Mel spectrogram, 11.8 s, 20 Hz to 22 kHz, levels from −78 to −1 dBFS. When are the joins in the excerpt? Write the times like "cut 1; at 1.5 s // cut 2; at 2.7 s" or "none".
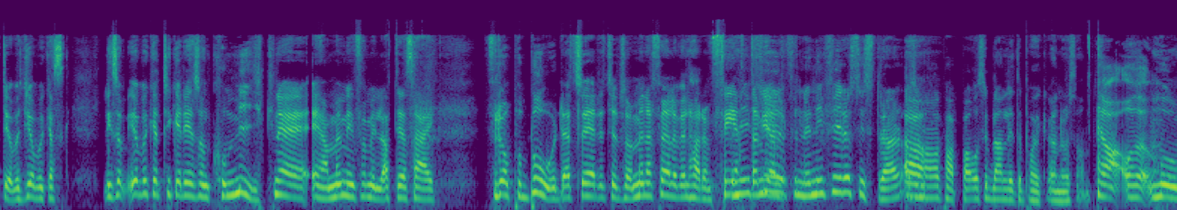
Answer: none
